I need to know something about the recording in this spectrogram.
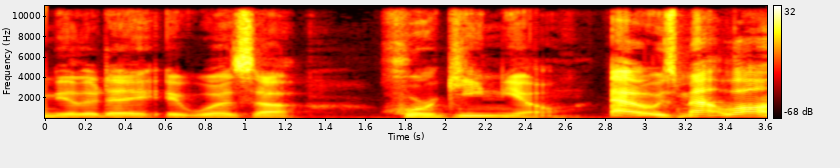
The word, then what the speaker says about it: Jorginho: Yeah, apparently that's like the Portuguese way to pronounce it, but obviously most of us are just Americanizing and Britishizing it and saying Jorginho.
